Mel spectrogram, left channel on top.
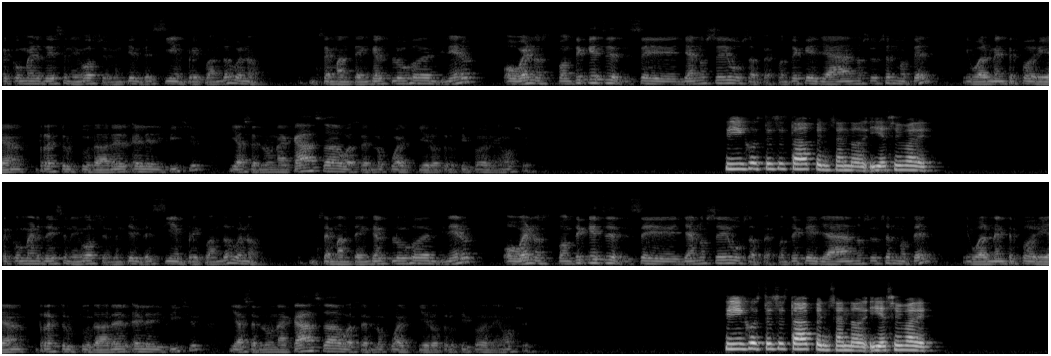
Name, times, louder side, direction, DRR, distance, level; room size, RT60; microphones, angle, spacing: voice 1, 0.0-2.6 3.1-4.7 5.0-9.3 9.6-12.4 12.7-15.8, right 1 dB, 5° left, 2.1 m, -40 dB
voice 2, 17.7-19.7, right 4 dB, 40° right, 0.4 m, -22 dB
7.1 x 5.1 x 3.0 m
head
